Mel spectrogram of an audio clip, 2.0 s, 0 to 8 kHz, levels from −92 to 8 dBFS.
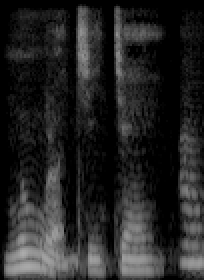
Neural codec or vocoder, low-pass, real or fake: codec, 16 kHz in and 24 kHz out, 1 kbps, XY-Tokenizer; 7.2 kHz; fake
